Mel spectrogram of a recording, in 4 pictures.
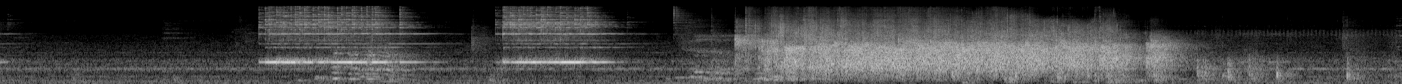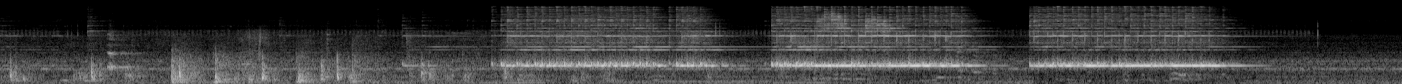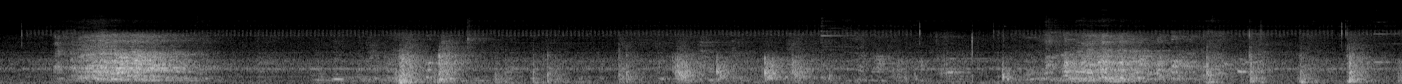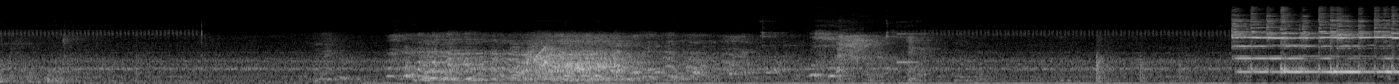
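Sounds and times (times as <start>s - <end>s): bells shaken and ringing: 2.6s - 6.7s, 12.3s - 27.1s, 32.4s - 37.2s, 38.6s - 43.9s, 50.9s - 52.6s, 53.6s - 56.0s.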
